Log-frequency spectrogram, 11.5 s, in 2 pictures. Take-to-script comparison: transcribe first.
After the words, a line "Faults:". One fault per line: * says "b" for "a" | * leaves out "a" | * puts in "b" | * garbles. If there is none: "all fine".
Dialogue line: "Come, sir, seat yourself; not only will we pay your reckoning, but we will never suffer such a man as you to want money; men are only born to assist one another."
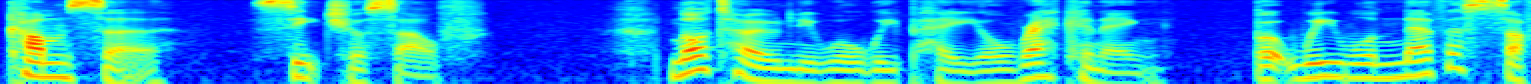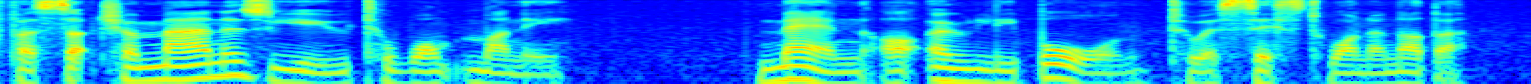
"Come, sir, seat yourself; not only will we pay your reckoning, but we will never suffer such a man as you to want money; men are only born to assist one another."
Faults:
all fine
